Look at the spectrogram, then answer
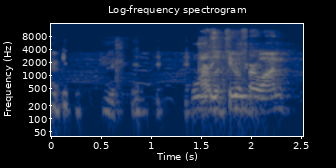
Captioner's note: all laugh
